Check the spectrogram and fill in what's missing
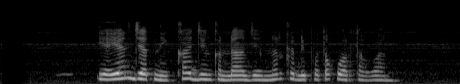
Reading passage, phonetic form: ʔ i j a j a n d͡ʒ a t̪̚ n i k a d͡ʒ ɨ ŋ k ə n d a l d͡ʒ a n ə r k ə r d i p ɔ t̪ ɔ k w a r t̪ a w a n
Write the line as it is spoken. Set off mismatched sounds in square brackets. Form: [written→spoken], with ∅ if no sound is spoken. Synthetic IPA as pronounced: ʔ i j a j a n d͡ʒ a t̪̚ n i k a d͡ʒ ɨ ŋ k ə n d a l d͡ʒ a n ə r k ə r d i p ɔ t̪ ɔ k w a r t̪ a w a n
